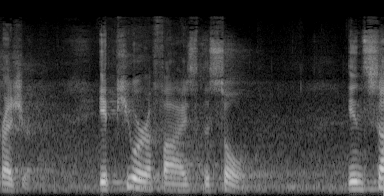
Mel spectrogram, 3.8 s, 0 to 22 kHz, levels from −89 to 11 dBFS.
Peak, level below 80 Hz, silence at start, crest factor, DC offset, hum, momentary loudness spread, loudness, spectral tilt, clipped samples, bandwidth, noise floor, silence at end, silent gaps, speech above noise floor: -4 dBFS; -74 dBFS; 0 s; 20 dB; under 0.1%; none; 23 LU; -22 LUFS; -4 dB/octave; under 0.1%; 15.5 kHz; -42 dBFS; 0 s; none; 22 dB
